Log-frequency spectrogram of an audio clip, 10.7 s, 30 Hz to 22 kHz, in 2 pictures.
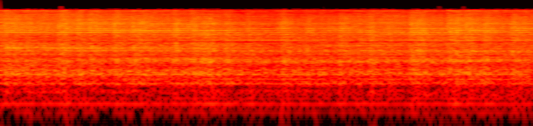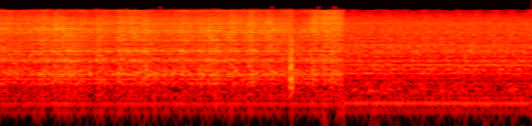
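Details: Nissan 370Z V6 at idle: steady high whine over a smooth engine note, dropping in level near the end; owner seeks diagnosis.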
